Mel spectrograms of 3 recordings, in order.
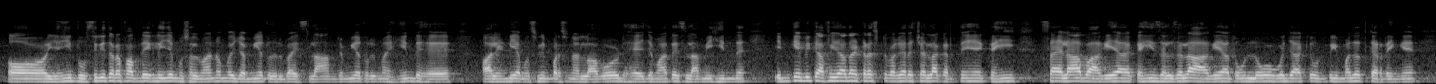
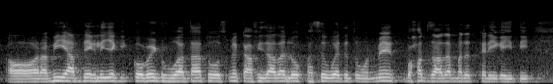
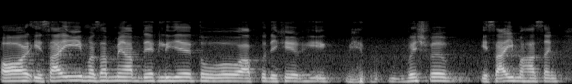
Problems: none marked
